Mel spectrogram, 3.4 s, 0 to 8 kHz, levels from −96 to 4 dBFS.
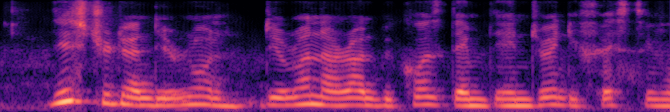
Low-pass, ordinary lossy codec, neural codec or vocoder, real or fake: none; none; codec, 16 kHz, 4 kbps, X-Codec, HuBERT features, trained on LibriSpeech; fake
